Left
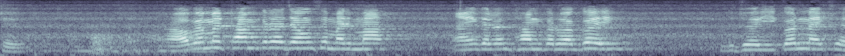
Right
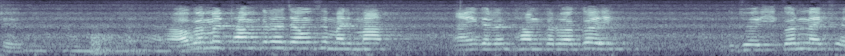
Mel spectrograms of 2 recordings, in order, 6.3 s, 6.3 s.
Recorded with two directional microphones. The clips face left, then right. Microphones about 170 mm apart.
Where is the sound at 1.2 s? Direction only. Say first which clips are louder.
Left 2 dB; centre (ahead or behind).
